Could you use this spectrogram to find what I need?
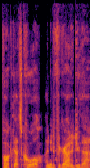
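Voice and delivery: low mutter, private aside. Narrator voicing a character who sees skeletal wings come out of Bass, muttered under breath. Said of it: "under his breath".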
